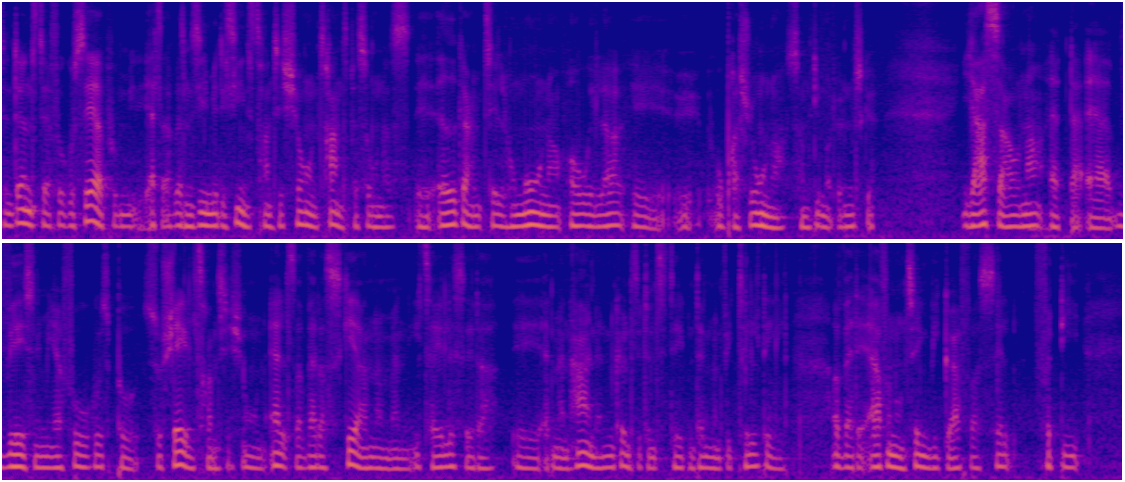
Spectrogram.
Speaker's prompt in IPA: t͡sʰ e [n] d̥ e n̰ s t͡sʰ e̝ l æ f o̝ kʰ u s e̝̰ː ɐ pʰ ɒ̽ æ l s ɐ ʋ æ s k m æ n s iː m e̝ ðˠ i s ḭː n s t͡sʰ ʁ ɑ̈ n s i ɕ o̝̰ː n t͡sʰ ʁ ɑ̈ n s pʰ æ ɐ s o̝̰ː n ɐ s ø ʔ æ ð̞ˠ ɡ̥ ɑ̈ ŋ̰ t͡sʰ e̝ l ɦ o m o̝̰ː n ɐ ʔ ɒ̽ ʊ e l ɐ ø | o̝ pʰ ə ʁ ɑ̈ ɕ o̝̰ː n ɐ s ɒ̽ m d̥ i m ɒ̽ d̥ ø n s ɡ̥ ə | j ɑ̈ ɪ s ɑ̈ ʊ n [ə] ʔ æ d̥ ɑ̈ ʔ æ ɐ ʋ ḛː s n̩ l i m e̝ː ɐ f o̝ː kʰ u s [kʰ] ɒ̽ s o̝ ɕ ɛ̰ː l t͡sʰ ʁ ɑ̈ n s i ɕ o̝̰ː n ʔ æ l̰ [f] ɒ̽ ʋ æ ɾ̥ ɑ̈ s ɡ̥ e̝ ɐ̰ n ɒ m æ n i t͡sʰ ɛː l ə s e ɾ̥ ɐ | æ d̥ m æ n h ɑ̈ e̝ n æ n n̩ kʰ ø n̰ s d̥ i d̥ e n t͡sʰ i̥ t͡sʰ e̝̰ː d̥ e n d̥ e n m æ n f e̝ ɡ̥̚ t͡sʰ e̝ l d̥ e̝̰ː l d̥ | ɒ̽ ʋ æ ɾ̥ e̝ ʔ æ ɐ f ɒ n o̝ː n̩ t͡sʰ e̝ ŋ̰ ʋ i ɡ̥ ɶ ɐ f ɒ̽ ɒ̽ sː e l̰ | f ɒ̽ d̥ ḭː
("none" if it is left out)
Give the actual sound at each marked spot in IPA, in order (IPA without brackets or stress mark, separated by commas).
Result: n, ɐ, pʰ, s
